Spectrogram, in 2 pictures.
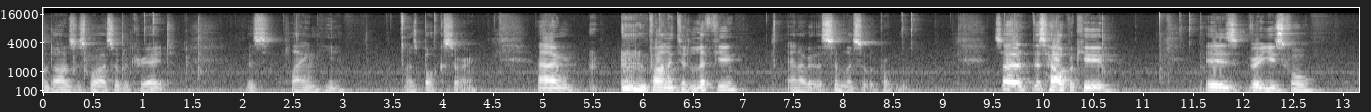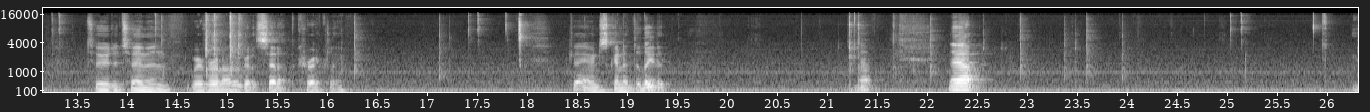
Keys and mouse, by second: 0.4 alt+middle click, 1.0 click, 1.6 alt+middle click, 3.9 click, 9.6 click, 10.6 alt+middle click, 11.4 click, 14.8 BackSpace, 16.3 alt+middle click, 17.4 click, 22.1 alt+middle click, 23.0 alt+middle click, 25.1 click.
